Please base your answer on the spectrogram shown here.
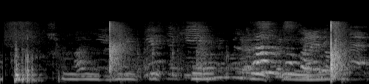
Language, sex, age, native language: Icelandic, female, 9, Icelandic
